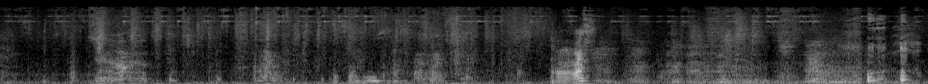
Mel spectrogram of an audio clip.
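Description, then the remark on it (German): A small dog whimpers and yips repeatedly while running past, its restless noises continuing throughout, with a person briefly speaking over it. “Jetzt können wir auch mal kurz Pause machen, während der hier vorbeirennt und Krach macht.”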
